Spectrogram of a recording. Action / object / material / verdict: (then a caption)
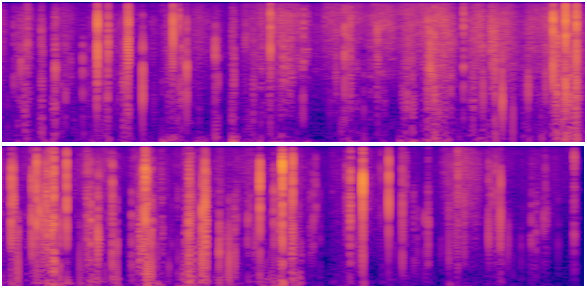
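scrape / paper compress pouch / paper / none. A white paper compress pouch labelled "Kompresse" is crinkled and rubbed with fingertips, producing a dense run of dry, bright crackles and crinkles. Short sharp snaps rise out of a steady papery rustle, with little low end.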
